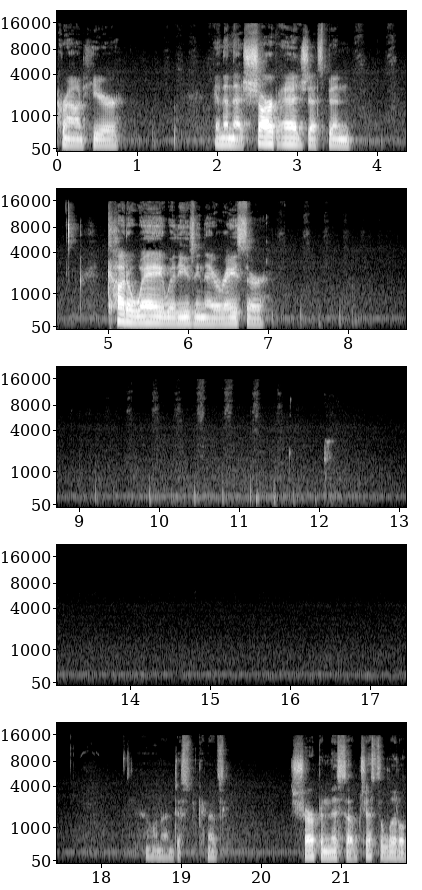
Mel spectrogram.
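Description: A pastel stick rubs softly on paper.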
